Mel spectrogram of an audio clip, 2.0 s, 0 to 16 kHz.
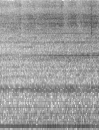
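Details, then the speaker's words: Bryant heat pump outdoor unit: outdoor fan motor runs with a steady hum, higher tone and airy rush, no dragging, when its black wire is fed L1 directly. Fan works; control board isn't feeding L1 to ODF BLK terminal. "what's supposed to happen no it's shaking whoo so that verifies that the fan works correct"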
